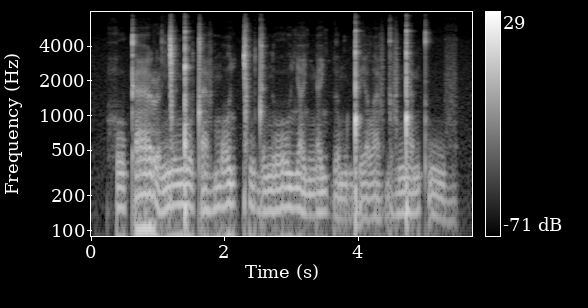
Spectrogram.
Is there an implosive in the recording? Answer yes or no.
yes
